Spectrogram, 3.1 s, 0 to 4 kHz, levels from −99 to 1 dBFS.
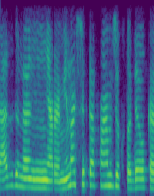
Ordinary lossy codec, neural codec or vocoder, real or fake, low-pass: Opus, 24 kbps; codec, 16 kHz, 4 kbps, X-Codec, HuBERT features, trained on balanced general audio; fake; 3.6 kHz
